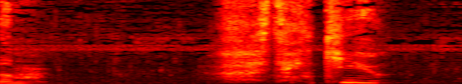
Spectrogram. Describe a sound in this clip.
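A young woman says thanks warmly.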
